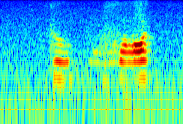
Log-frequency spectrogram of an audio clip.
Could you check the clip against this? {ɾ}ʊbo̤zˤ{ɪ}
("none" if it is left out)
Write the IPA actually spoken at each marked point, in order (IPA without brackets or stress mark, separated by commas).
t, ɪ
